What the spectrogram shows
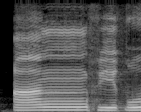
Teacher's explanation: এখানে এক আলিফ টান দিব, কারণ পেশের বামে ওয়াও সাকিন, এজন্য আমরা এক আলিফ টান দিব।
